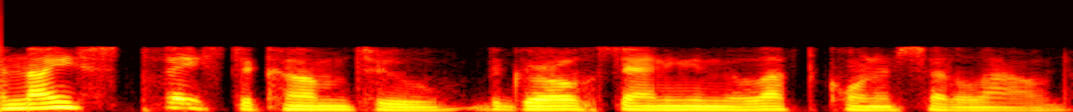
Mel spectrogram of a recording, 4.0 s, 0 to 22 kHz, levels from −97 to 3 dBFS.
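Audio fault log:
Throughout: G.729 codec. The speech is band-limited with no content above 4 kHz, and it sounds noticeably rough, thin and synthetic. This fits an 8 kbit/s G.729A stream, which rebuilds each 10 ms frame from a vocal tract filter, a pitch predictor and a few pulses rather than the actual waveform.
0.56–0.77 s and 2.18–2.27 s: VoIP packet loss concealed by the speech codec. Each time, the speech smears into a buzzy tone or coloured noise that fades, and then stays weak and distorted for a while. This is consistent with about 50 ms of lost audio each time. The decoder stretched out its last pitch and filter with falling gain, then took several frames to recover.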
